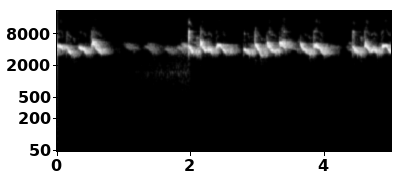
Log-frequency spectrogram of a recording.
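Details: Oriental white-eye singing on 24 March 2022. Shrill, rapid chittering phrases of up-and-down notes, with a soft hiss under one softer phrase, then a run of bright twitters repeated almost without pause.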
